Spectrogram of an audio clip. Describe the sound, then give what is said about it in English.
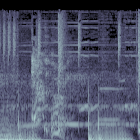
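A loud bout of throat clearing and coughing: a few harsh, raspy bursts over about three seconds, with no talking. “Was my mic on for that? Because I purposely we don't got no cough buttons here.”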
